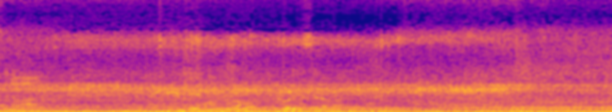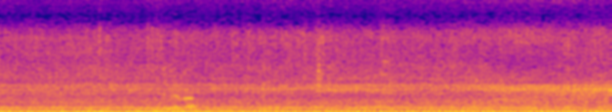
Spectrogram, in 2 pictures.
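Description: Bus driving at road speed, heard from inside the cabin: a steady low drone of engine and road noise.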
